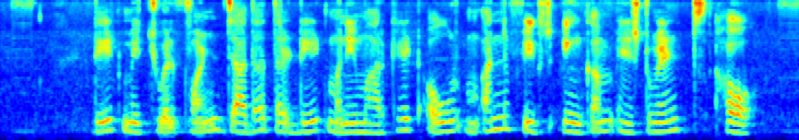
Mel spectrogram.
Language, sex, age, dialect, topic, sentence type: Bhojpuri, female, 18-24, Western, banking, statement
